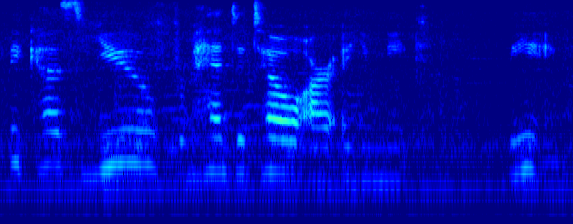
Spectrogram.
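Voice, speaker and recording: A young woman from the United States, a pageant coach, talking lively and expressively as a guest at a restaurant table. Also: fairly high pitch, unhurried, over loud music, rough recording. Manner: lively, expressive, laughs often. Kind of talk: casual interview chat. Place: restaurant dining room, indoors.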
